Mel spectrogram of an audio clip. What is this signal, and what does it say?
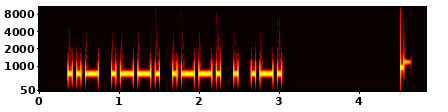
Morse code, heard as a keyed tone, about 23 wpm, 700 Hz. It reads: UPPER
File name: 5 Letter Words - First 3 Letters Given - 22wpm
